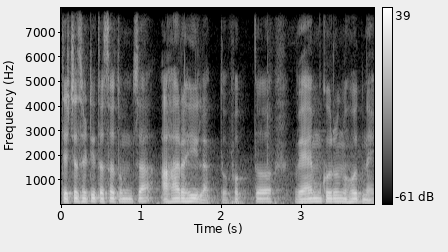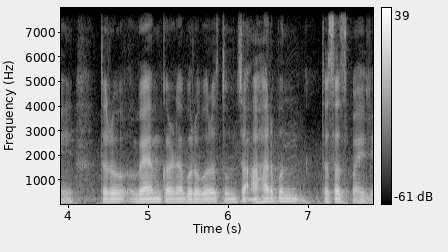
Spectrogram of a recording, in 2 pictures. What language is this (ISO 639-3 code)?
mar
